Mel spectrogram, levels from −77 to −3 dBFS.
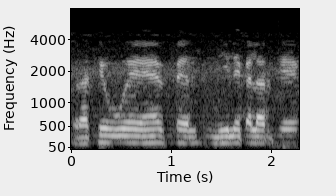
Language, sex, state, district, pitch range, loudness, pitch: Hindi, male, Uttar Pradesh, Ghazipur, 140-145 Hz, -23 LUFS, 140 Hz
